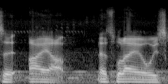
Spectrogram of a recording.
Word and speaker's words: Iop: was a class called It's pronounced Yap but it's spelled IOP so most English people pronounce it IOP that's what I always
